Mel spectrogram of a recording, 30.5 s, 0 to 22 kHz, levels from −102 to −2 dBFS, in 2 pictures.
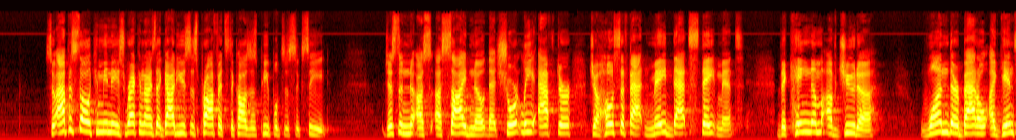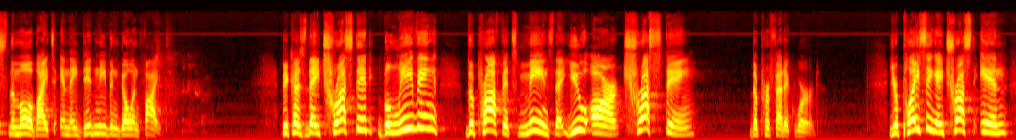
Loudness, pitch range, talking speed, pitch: -20 LUFS, 180-255 Hz, 125 wpm, 220 Hz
